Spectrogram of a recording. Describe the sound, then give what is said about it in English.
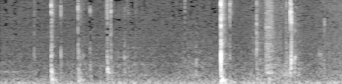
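Faint typing of a password on a computer keyboard, made up of several irregular, light key clicks with one slightly sharper stroke midway. “Type in my password again.”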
